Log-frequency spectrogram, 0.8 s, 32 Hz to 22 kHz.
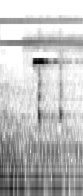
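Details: A professional biphasic manual defibrillator-monitor with built-in multiparameter monitor and adult/pediatric paddles. A short high-pitched beep sounds over a steady device tone, confirming a selected shock energy of 100.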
